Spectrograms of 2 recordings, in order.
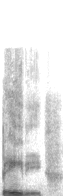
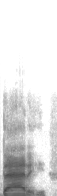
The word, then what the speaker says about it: Baty: I don't know if you know something we don't, but I believe his pronunciation is Baty. You said Batty.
